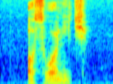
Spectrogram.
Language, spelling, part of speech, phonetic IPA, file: Polish, osłonić, verb, [ɔsˈwɔ̃ɲit͡ɕ], Pl-osłonić.ogg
